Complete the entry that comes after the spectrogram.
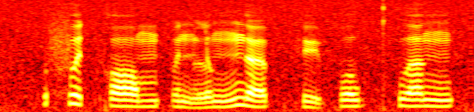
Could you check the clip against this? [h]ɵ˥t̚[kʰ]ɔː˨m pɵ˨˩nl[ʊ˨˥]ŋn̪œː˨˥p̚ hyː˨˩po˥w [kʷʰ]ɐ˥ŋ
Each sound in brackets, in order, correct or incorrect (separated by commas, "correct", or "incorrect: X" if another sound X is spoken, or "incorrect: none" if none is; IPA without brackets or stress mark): incorrect: f, incorrect: k, correct, correct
